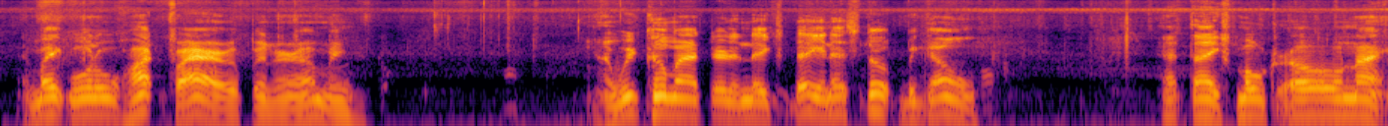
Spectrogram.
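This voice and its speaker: Lively intonation and a fairly slow pace in a Southern US accent, with long, frequent pauses. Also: man, fairly high pitch for a man. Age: 70s. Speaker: gardening vlogger. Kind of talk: casual vlog talk.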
